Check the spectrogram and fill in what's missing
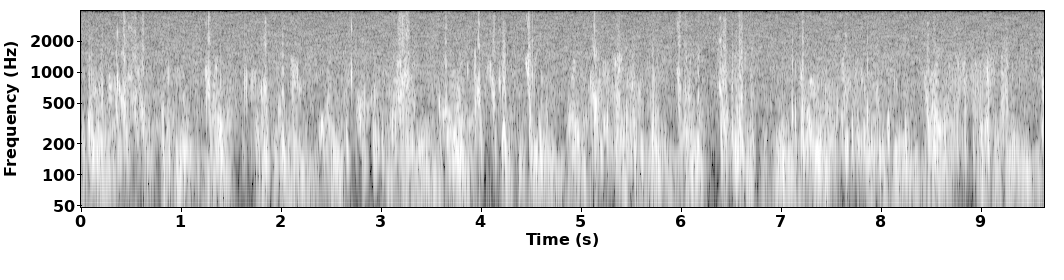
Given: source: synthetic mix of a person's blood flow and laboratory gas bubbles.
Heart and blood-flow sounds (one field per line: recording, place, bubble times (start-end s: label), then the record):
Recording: Doppler ultrasound of blood flow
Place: precordium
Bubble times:
0.00-0.69 s: bubbles
0.78-1.06 s: bubbles
1.21-1.47 s: bubbles
1.60-1.93 s: bubbles
1.95-2.22 s: bubbles
2.60-3.37 s: bubbles
3.54-3.71 s: bubbles
3.75-4.29 s: bubbles
4.40-4.64 s: bubbles
5.05-5.79 s: bubbles
5.94-6.22 s: bubbles
6.34-6.75 s: bubbles
7.08-8.17 s: bubbles
8.21-8.31 s: bubbles
8.41-9.33 s: bubbles
9.56-9.64 s: bubbles
From the record:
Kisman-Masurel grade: 342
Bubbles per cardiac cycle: rolling drumbeat, 9 or more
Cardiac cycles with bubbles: 100%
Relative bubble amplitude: moderate (0.250 to 0.450)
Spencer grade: 3 (all of the cardiac periods contain showers or single bubble signals, but not dominating or overriding the cardiac motion signals)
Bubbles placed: anywhere in the cardiac cycle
